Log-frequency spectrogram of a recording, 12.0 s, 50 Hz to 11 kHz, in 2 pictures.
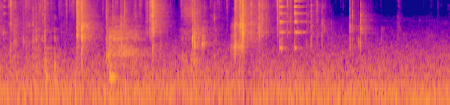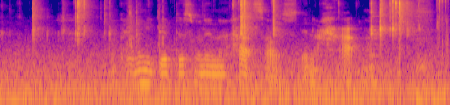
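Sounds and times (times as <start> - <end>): crab shells cracking: 0.0 - 5.0, 6.3 - 7.8, 11.0 - 12.0.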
